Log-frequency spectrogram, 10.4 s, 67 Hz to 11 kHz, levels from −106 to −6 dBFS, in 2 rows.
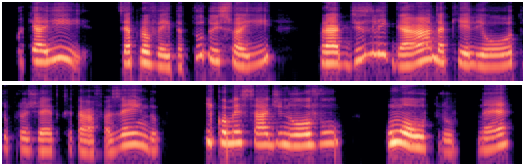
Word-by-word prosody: porque 235 +1 -6
aí, 255 +3 +1 0.3
você 215 - -2
aproveita 200 -6 +1
tudo 330 -4 -5
isso 240 -1 -7
aí, 200 - -2 0.5
pra 215 -1 +8
desligar 250 - +2
daquele 225 -6 -1
outro 185 +2 -5
projeto 170 -3 -8
que - - -42
você - - -22
estava 155 -3 -7
fazendo, 215 0 -5 0.4
e 280 - -1
começar 265 -2 +1
de 240 +1 -10
novo 240 +4 0 0.4
um 275 +2 +7
outro, 195 - +3 0.2
né, 190 +7 -4
225 Hz, 135 wpm, -23 LUFS, 185-255 Hz, 0.5 s, pra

